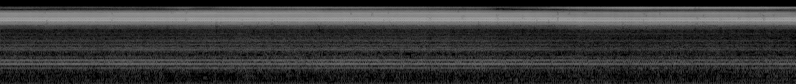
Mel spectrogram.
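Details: Cricket, the jhingur of fields and forests, calling at night to attract a mate; one steady, intense, high-pitched trill continues without pause, with a faint electrical hum underneath.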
